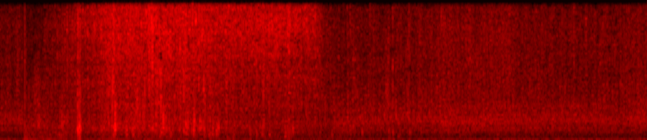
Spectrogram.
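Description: Tank tracks clatter over the ground.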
